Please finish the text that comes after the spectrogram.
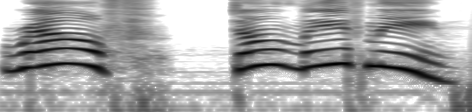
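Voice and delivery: high, slow pleading wail; high drawn-out wail. Acted. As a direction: wail it in terror. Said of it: "Piggy wailed".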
